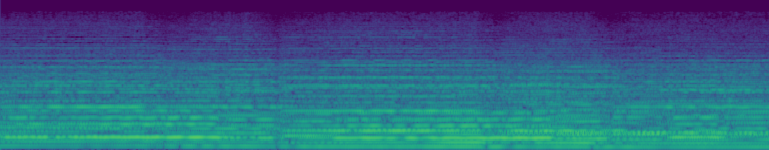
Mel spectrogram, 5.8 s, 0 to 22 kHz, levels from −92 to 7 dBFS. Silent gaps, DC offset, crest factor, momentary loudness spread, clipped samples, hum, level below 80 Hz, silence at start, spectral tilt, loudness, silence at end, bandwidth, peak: none; under 0.1%; 12 dB; 5 LU; under 0.1%; none; -66 dBFS; 0 s; -7 dB/octave; -24 LUFS; 0 s; 12 kHz; -12 dBFS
